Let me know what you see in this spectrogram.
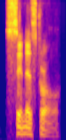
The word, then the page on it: sinistral: British English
